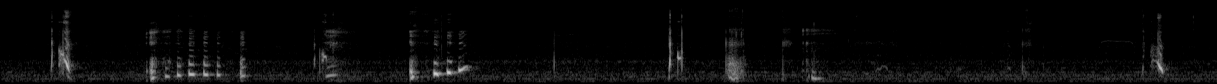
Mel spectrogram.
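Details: Infant's first hiccups: brief, sharp hiccup sounds with small vocal noises between them.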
